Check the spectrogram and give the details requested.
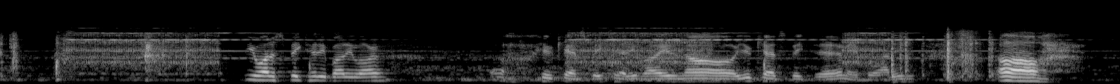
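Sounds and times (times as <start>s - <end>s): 
telephone ringing: 0.5s - 4.0s, 5.5s - 10.2s
speech: 2.5s - 4.0s, 5.0s - 9.3s, 10.0s - 10.6s.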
